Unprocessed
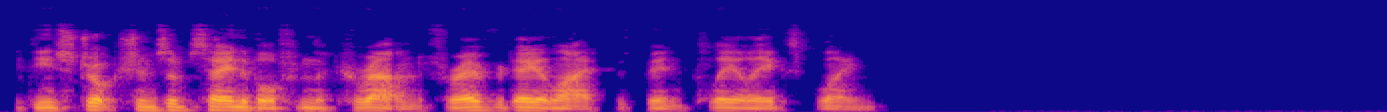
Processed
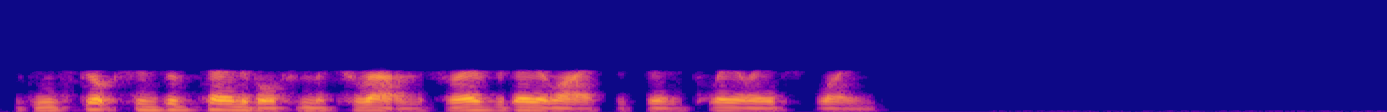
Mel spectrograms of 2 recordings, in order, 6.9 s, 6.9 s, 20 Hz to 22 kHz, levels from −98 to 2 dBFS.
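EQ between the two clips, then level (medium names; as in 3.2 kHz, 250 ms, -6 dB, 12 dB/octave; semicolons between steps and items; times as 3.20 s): dynamic bell 820 Hz, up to +5 dB, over -43 dBFS, Q 5.6; brick-wall FIR low-pass 1.6 kHz; static phaser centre 1.2 kHz, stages 8; 0.0 dB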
